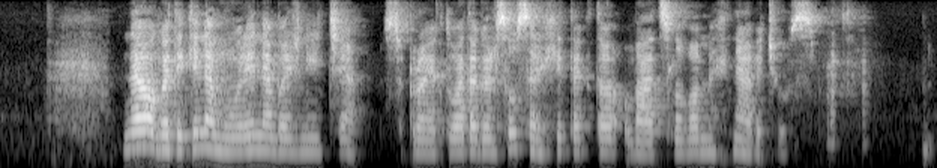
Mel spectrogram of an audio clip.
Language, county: Lithuanian, Kaunas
